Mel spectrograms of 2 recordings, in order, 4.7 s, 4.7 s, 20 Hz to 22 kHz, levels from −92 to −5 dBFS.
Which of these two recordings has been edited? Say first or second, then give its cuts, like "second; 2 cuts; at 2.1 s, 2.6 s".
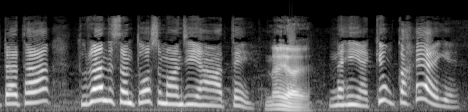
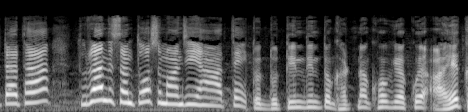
second; 1 cut; at 2.5 s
